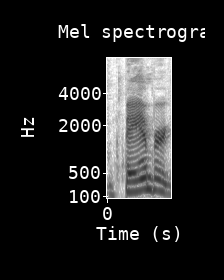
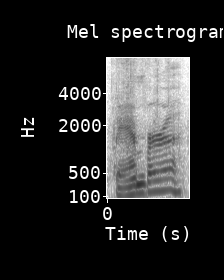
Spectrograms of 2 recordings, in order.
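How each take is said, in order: First: The name ends with a short 'berg' sound. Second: The name ends with a 'borough' sound. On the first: This is how the spelling looks. "is what it looks like to me" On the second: This is the believed British pronunciation. "I believe it would be"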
